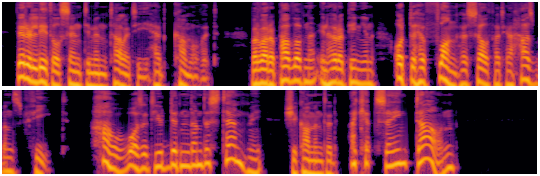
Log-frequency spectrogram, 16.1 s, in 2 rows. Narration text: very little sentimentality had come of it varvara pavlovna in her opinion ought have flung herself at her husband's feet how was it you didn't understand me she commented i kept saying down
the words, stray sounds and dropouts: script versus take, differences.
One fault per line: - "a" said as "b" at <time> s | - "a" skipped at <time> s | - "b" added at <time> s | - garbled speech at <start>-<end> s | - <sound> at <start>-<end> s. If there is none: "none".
- "to" added at 6.1 s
